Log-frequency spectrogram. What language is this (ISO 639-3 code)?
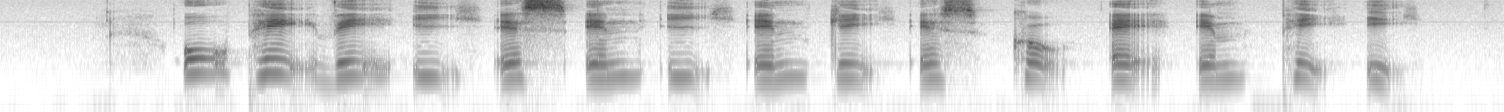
dan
